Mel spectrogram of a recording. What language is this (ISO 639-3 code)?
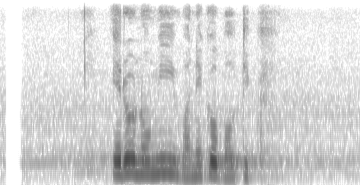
nep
